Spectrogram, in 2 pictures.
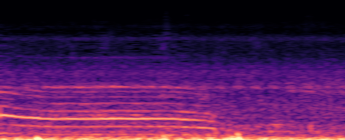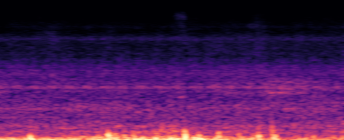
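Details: Domestic cat, possibly bullying another cat, letting out a loud wavering yowl that slides gradually downward for under two seconds, followed by heavy low rumbling and scattered knocks.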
